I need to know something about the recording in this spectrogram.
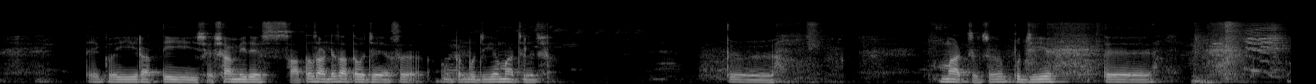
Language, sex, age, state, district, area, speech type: Dogri, male, 30-45, Jammu and Kashmir, Samba, rural, spontaneous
